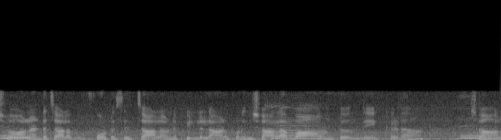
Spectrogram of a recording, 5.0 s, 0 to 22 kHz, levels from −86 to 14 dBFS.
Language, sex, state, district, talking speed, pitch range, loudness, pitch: Telugu, female, Andhra Pradesh, Guntur, 120 wpm, 185-200 Hz, -28 LUFS, 190 Hz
